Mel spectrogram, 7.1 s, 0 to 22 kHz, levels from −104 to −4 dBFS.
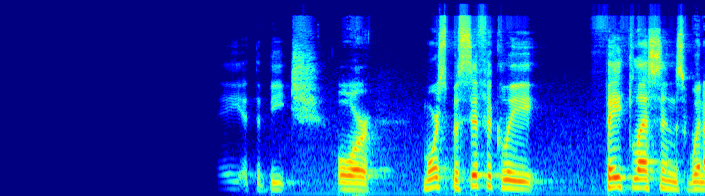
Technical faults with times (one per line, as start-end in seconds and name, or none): none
